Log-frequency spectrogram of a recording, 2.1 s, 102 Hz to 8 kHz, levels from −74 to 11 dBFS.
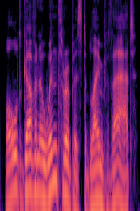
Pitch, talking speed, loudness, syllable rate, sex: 130 Hz, 225 wpm, -18 LUFS, 6.3 syllables/s, male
